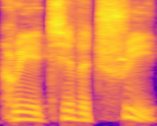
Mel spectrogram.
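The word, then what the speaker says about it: Creativitry: You just find creativity spelled with a t r y at the end. Rhymes with chemistry.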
